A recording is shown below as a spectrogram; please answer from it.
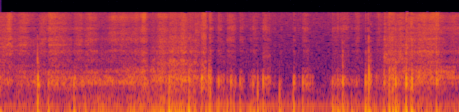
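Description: Both hands slide short-nailed fingertips across the surface of a large, flat, brown corrugated cardboard box that sounds hollow. The result is a soft, continuous, low, dull rubbing, with brief louder swipes rising above the steady scraping throughout.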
